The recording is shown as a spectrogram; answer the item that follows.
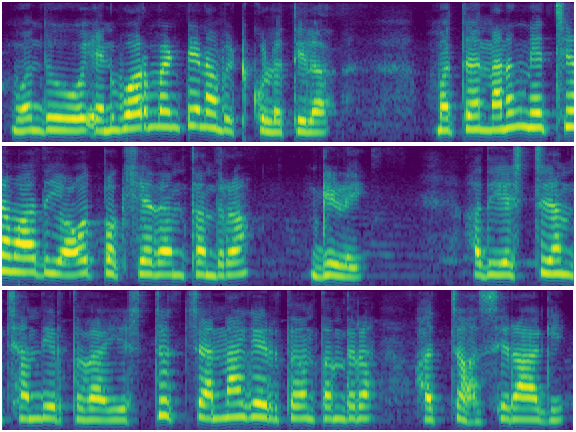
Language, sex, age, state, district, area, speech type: Kannada, female, 30-45, Karnataka, Bidar, rural, spontaneous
